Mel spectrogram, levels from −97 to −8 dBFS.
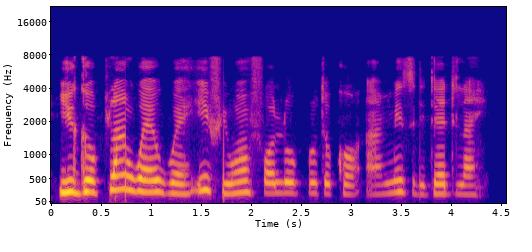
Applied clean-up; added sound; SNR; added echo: neural mask model Resemble Enhance denoiser.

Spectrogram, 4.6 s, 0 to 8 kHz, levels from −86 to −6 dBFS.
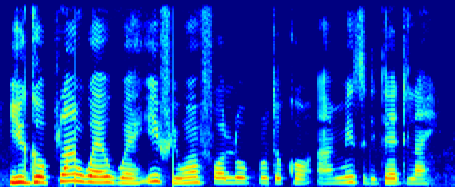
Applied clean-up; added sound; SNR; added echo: none; none; none; none.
